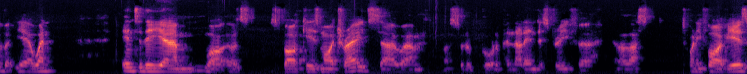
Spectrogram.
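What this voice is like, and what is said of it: English Midlands accent. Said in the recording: “based on your accent ... from England, obviously. ... a place called Worcester in the Midlands near Birmingham”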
